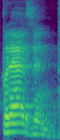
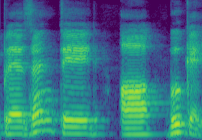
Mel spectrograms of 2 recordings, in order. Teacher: Pre is stressed and sent is unstressed.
